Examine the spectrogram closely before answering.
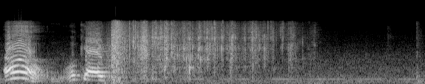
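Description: Paper rustles and crumples in a man's hands.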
